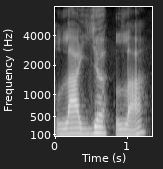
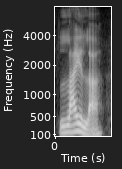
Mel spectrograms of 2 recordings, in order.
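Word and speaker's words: לילה: have two vowels Lila now you notice you don't really hear the yod right it's not La it's Lila night Lila and so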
